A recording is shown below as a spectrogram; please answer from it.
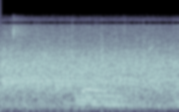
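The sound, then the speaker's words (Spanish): An applause sound effect plays in a studio as a dense, uniform wash of rapid clapping. It holds at a steady level for the whole short stretch. “Vamos a poner aplausos para que funcione.”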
